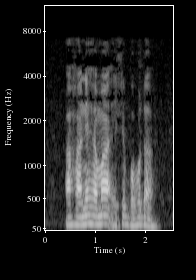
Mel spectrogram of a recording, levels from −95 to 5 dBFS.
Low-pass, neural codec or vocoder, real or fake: 7.2 kHz; none; real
